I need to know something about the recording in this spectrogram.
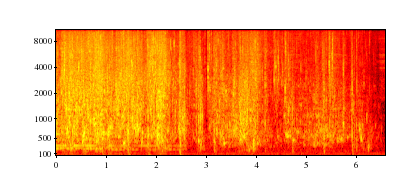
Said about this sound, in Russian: Из реки выныривают двое в водолазных костюмах, выходят на берег.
